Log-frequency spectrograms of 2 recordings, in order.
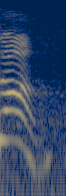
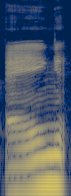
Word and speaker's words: Aang: protect us name is ong and i'm the avatar can someone please tell me how the hell they messed up the pronunciation of aang aka the main character i feel like m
